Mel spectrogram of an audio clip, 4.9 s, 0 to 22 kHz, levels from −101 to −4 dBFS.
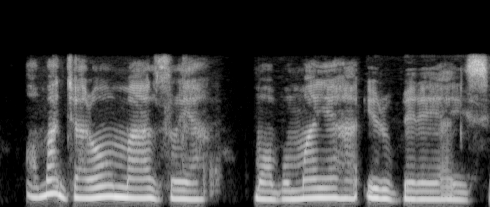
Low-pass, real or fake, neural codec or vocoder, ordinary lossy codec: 7.2 kHz; real; none; none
